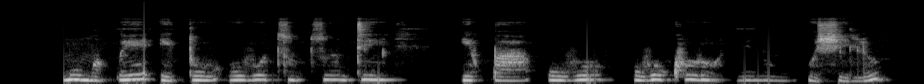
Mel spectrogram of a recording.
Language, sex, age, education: Yoruba, female, 30-45, tertiary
